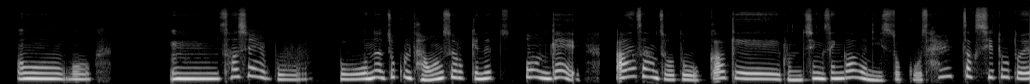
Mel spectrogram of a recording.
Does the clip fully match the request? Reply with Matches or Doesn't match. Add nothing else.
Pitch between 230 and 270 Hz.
Matches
